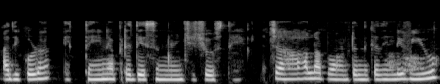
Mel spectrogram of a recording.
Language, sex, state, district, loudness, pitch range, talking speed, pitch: Telugu, female, Andhra Pradesh, Chittoor, -15 LUFS, 225-250 Hz, 150 wpm, 230 Hz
